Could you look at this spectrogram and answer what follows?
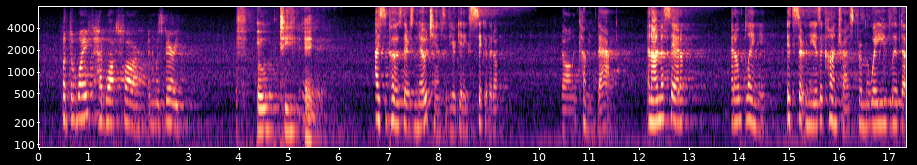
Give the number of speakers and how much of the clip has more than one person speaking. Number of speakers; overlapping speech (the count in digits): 3, no overlap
